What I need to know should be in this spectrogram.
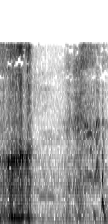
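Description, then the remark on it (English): A voice imitates a dad snoring as the family sleeps: a rough, rasping inhale followed by a second, wavering snort-like snore, with a brief lull between them and no words spoken. “Dad's snoring.”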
